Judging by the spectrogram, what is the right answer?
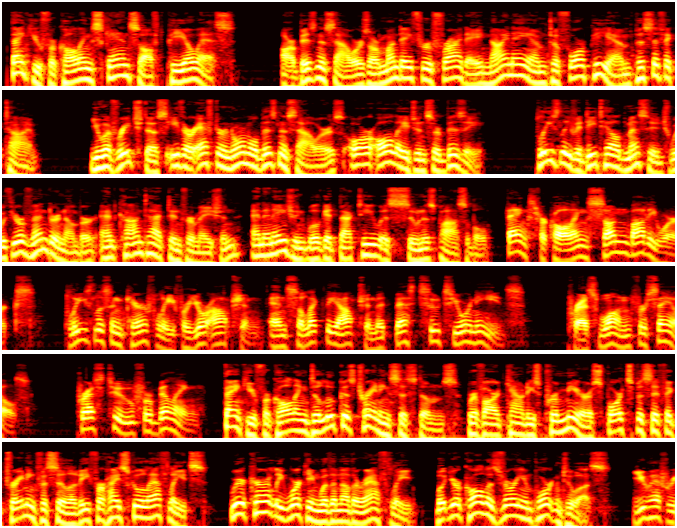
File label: male US telephone; uk sound studios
